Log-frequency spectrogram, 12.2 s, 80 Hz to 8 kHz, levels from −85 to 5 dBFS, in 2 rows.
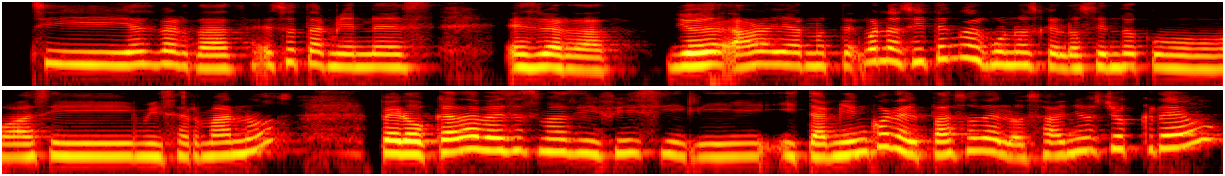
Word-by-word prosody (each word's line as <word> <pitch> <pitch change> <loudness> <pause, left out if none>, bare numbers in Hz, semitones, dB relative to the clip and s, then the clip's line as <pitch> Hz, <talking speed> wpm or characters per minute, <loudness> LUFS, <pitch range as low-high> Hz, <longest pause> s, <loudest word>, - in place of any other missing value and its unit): Sí, 260 -3 -3
es 260 +1 -1
verdad, 220 -5 -1
eso 255 +4 -6
también 235 -4 -2
es 225 -1 -3 0.3
es 230 -1 +1
verdad. 200 -4 +1 0.2
Yo 240 +2 +7 0.2
ahora 245 +4 +2
ya 255 -1 0
no 245 0 -5
te 245 -1 -7
bueno, 310 +1 0
sí 305 +2 -4
tengo 355 +3 -5
algunos 260 -7 -1
que 240 - -2
los 220 0 -2
siento 235 0 -2
como, 210 -2 -3
así, 215 0 -1
mis 210 0 -3
hermanos, 230 - -2 0.4
pero 245 -2 +7
cada 270 +5 +5
vez 290 -1 +4
es 290 -1 -7
más 275 -2 -1
difícil 250 -1 -5
y 210 +1 -6
y 220 - -5
también 225 +4 +1
con 360 +3 +1
el 240 -4 +2
paso 240 +4 -1
de 275 -3 +1
los 200 0 -5
años, 265 +6 -3
yo 320 0 -3
creo 335 +4 +2
240 Hz, 200 wpm, -23 LUFS, 220-270 Hz, 0.4 s, Yo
